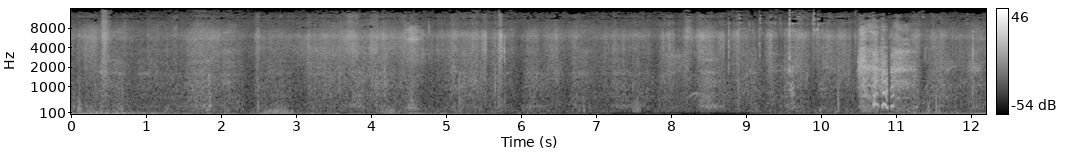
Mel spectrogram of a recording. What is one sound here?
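A sled slides over snow with a steady scraping hiss.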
